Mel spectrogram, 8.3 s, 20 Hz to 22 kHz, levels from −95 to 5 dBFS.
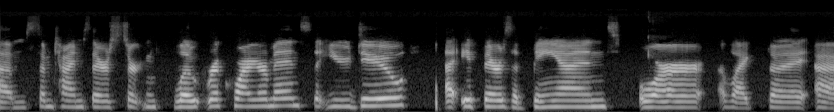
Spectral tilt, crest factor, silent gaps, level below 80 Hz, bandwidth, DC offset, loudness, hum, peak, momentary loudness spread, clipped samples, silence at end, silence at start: -4 dB/octave; 16 dB; none; -80 dBFS; 10 kHz; under 0.1%; -25 LUFS; none; -10 dBFS; 11 LU; under 0.1%; 0 s; 0 s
